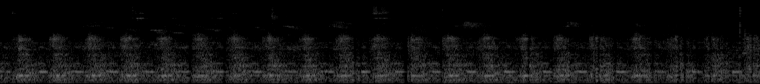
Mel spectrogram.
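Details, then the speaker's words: Very old ceiling fan on inverter power during a power cut: steady whirring hum pulsing about three times a second with a buzzy edge. The owner says it is silent on mains power and noisy only on the inverter, reason unknown. "भैया पता है यह बहुत पुराना पंखा है मेरा इसीलिए बहुत आवाज करता है। लाइट से नहीं करेगा इन्वेटर से आवाज करेगा। पता नहीं क्यों"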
